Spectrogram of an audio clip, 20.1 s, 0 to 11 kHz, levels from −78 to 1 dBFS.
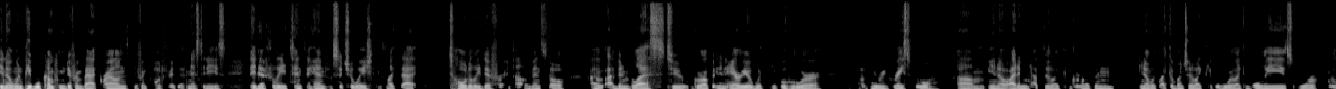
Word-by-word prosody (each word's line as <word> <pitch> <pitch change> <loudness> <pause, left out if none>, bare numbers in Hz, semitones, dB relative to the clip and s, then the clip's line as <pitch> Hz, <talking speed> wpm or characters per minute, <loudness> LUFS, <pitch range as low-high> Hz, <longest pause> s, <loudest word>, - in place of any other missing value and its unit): you 115 - +7
know, 110 -1 +7
when 110 +1 +6
people 170 +1 +9
come 130 -4 +5
from 100 -4 +2
different 90 -4 +2
backgrounds, 90 0 +2
different - - -8
cultures, - - -8
ethnicities, 80 - -4 0.4
they - - +4
definitely 100 -3 +2
tend 90 - -2
to 85 - -8
handle 90 -1 0
situations 85 -1 -2
like - - -2
that - - +1 0.5
totally 90 -3 +3
different, 80 0 -4 0.3
um, - - -7
and 80 - -2
so - - -2 0.4
I've - - 0
I've 95 -2 0
been 90 -1 +2
blessed 95 +1 +2
to 85 -2 0
grow 90 -1 +3
up 90 - +1
in 85 - -1
an 85 - +1
area 90 +2 +5
with 85 0 -1
people 95 - -1
who 85 0 0
were, 80 -2 +2 0.6
uh, - - -10
very 90 -2 +2
graceful, 85 +2 -1 0.4
um, 75 -3 -2
you 90 - +1
know, 80 -2 +1
I 85 +3 +4
didn't 95 0 0
have - - -7
to, 85 - 0
like, 80 - -2 0.2
grow 85 0 -4
up - - -6
in 80 0 -2 0.4
you - - -3
know, 90 - +2
with, 90 0 -2
like, - - -5
a 85 - -1
bunch 85 0 -3
of, 85 - +1
like, 80 -1 -1
people - - -8
who 85 - -1
were, 80 -1 +1
like, 80 +1 -3
bullies 100 -2 +1
or 85 -1 0 0.2
who - - -8
90 Hz, 200 wpm, -29 LUFS, 85-95 Hz, 0.6 s, people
